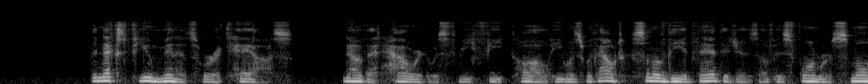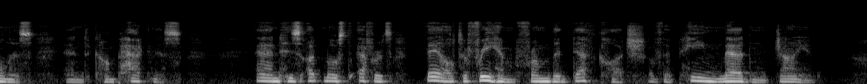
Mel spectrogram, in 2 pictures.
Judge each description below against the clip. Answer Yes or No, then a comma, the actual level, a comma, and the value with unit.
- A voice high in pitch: No, low, 130 Hz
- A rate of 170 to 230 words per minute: No, average, 150 wpm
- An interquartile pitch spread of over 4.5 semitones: No, average, 3.8 semitones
